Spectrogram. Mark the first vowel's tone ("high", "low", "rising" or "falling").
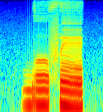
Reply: low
